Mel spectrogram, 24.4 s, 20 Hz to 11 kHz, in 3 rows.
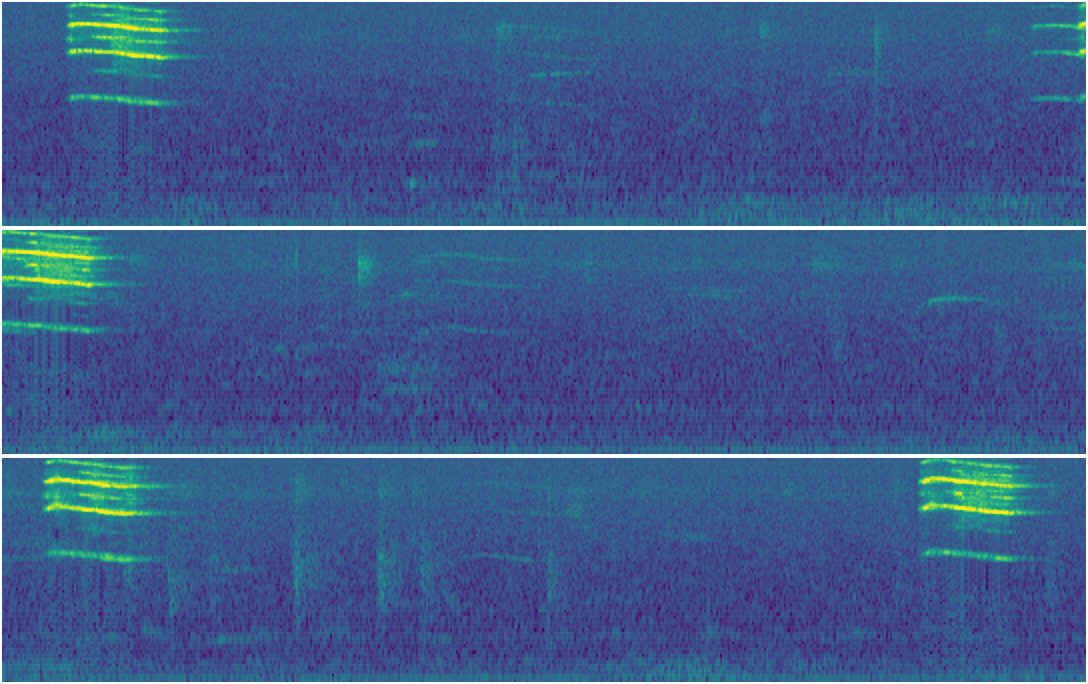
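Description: An owl calls at night, shortly before 8 pm on 15 July 2006, in a residential area on the plains of Niigata Prefecture, Japan. It gives four short, high-pitched cries spaced evenly about eight seconds apart over a steady low hum and faint background ambience.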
